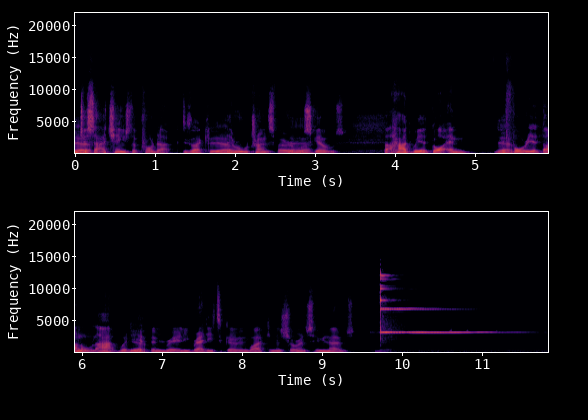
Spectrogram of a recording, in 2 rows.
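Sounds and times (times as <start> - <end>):
speech: 0.0 - 9.8
bright bell ding signalling a break: 9.7 - 11.8.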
